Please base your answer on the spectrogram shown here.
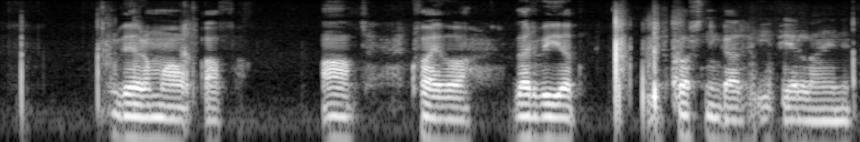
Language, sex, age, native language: Icelandic, male, 14, Icelandic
